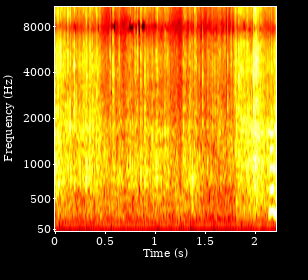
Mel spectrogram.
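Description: Gift-wrapping paper rustling and crinkling as it is torn and pulled off a cardboard box.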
